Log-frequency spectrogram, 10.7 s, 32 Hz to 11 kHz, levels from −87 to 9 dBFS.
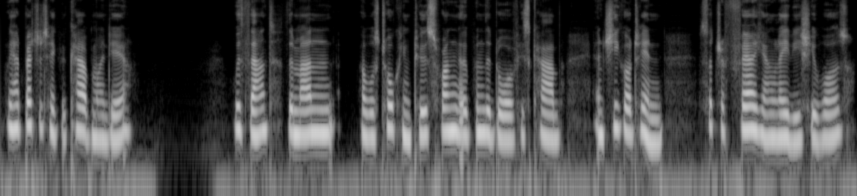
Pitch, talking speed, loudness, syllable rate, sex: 205 Hz, 185 wpm, -18 LUFS, 4.8 syllables/s, female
